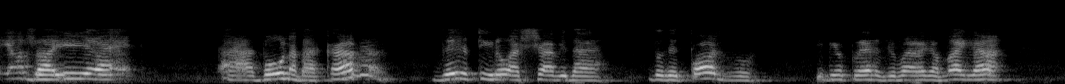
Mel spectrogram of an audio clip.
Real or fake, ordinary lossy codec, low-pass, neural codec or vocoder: fake; none; 5.4 kHz; codec, 44.1 kHz, 2.6 kbps, DAC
